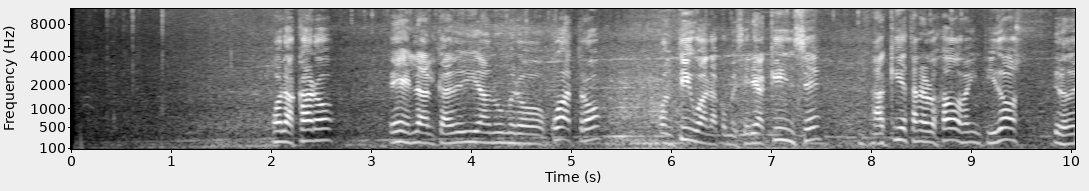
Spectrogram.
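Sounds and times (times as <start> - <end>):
street traffic: 0.0 - 10.0
vehicle engine approaching: 0.8 - 9.9.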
